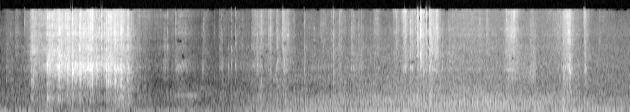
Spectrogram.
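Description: Packing tape pulled off the roll in a loud rasping burst about a second long as it is wrapped around a cardboard parcel, followed by a few shorter crackles of tape and cardboard. A low steady hum rises underneath from about midway.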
